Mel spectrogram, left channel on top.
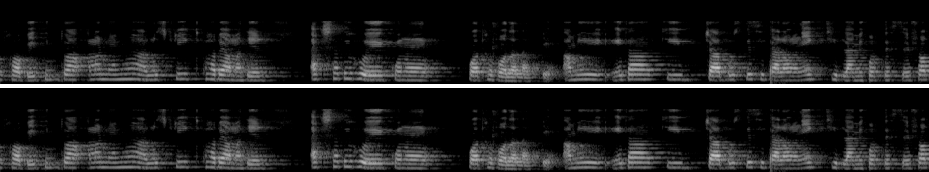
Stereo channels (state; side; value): identical; both; correlation 1.00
